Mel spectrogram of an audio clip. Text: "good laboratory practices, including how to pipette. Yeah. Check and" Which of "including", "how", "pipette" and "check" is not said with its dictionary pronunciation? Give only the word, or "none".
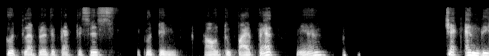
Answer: including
